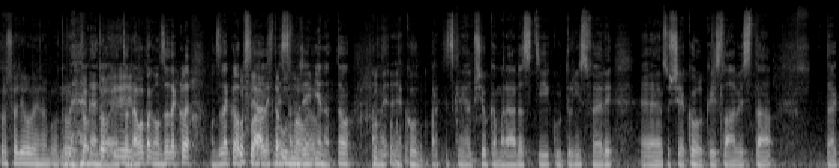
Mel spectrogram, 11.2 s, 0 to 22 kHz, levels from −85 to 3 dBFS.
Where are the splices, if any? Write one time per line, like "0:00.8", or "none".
0:05.0
0:08.8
